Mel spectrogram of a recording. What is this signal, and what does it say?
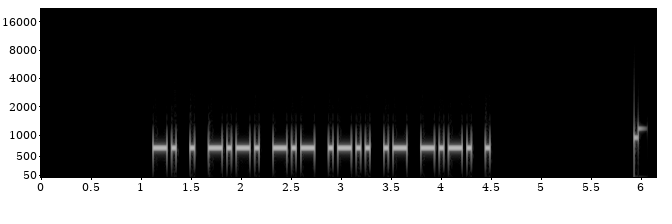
Morse code, heard as a keyed tone, about 26 wpm, 700 Hz. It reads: NECKLACE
